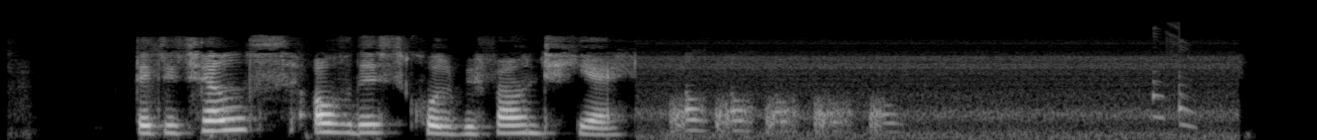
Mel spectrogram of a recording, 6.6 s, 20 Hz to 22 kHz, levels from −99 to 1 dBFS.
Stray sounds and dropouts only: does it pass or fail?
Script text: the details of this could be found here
fail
